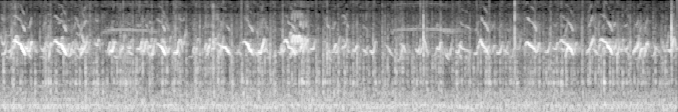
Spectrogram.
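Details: Chicken chirping from a group of hens: quick, thin, high-pitched peeps with sharp up-and-down sweeps, about two or three per second and irregularly spaced, several voices overlapping above a constant low hum.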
